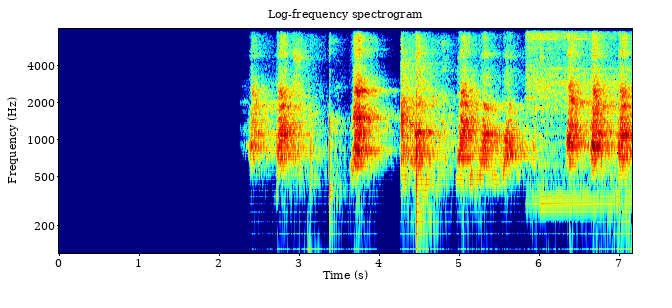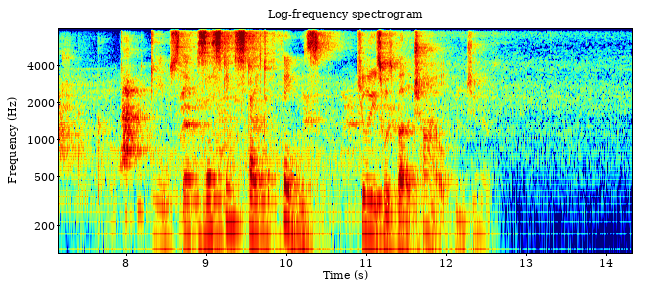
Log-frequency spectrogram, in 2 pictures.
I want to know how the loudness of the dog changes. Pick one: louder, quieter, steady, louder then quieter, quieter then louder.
quieter.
